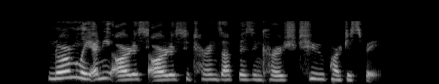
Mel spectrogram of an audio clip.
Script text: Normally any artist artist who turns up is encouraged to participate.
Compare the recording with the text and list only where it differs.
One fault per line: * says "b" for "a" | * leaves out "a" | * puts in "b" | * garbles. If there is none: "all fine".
all fine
